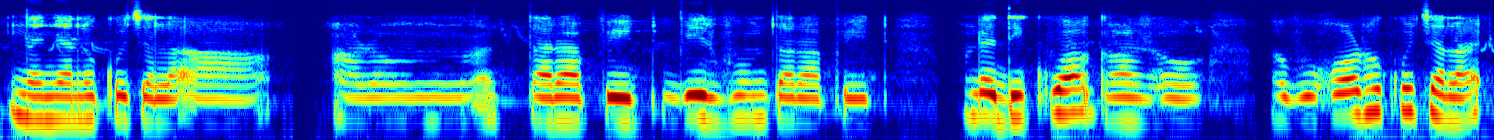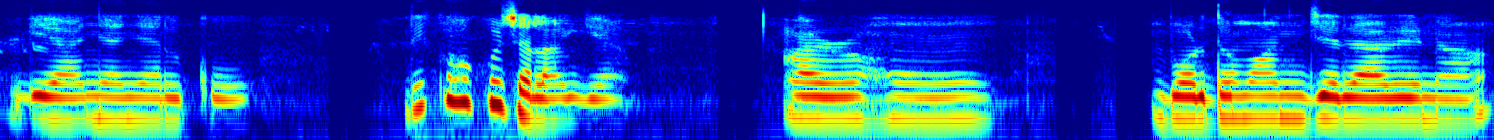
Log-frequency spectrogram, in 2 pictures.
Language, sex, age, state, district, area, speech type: Santali, female, 18-30, West Bengal, Purba Bardhaman, rural, spontaneous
